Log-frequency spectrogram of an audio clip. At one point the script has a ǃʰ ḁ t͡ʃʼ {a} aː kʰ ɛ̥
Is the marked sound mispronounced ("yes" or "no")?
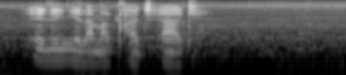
yes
